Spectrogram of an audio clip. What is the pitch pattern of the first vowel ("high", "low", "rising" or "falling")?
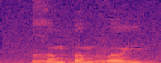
rising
